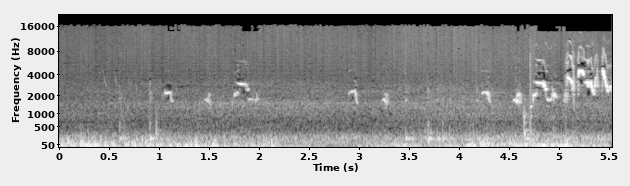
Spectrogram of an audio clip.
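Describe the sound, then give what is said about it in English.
A bird calls faintly in the background with a scattered series of short, high chirps over low rumbling noise, growing busier with a quick cluster of calls near the end. “Bird three is audible in the background.”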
